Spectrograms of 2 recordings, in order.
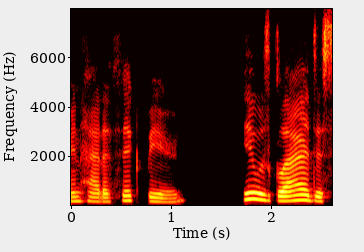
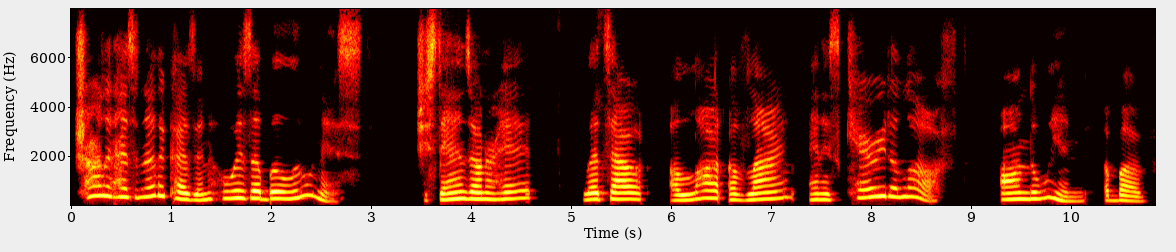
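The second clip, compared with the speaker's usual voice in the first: a hint of an enthusiastic girl, pitched up; lightly voiced eager daughter; 6 semitones higher than usual. Fern telling her mother about a balloonist cousin, lightly enthusiastic.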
